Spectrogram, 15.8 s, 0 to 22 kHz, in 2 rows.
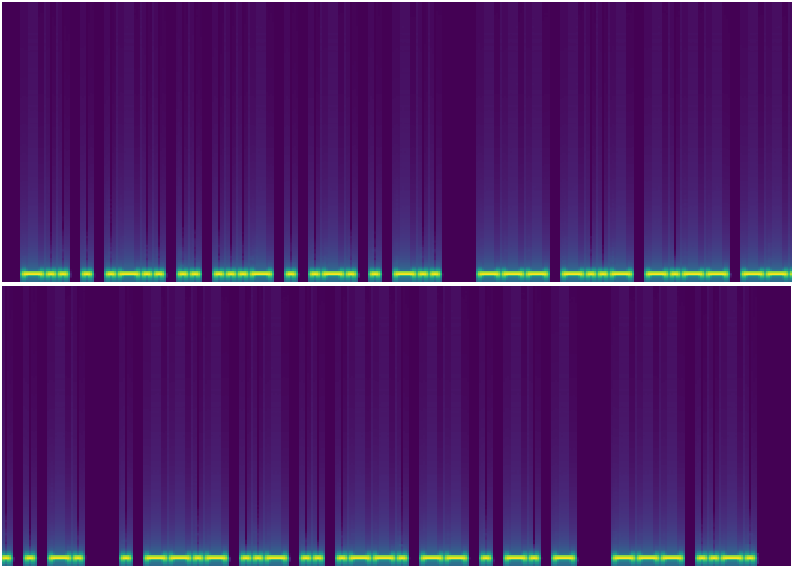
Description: Morse code, heard as a keyed tone, about 19 wpm, 700 Hz. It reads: DELIVERED OXYGEN EQUIPMENT OF
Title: Pangram Challenge v2 - 20wpm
